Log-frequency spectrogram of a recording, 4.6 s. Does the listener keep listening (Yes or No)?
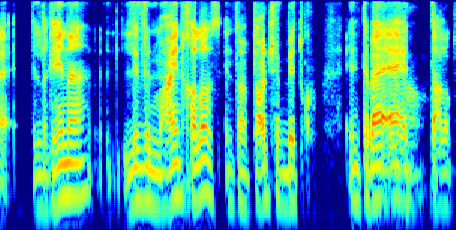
Yes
